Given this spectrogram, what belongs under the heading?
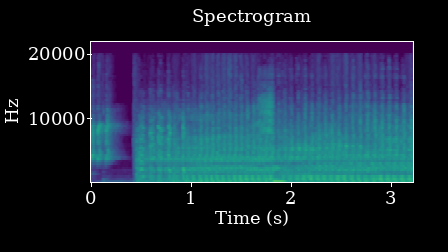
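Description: Brief quiet, then a TVS Apache RTR 310 motorcycle engine cranks and catches, settling into a loud, steady, throbbing idle right up close.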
